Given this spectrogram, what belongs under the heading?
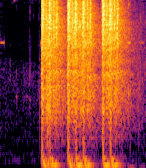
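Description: Krig assault rifle fire in the Warzone battle royale game, three loud bursts of automatic shots in quick succession, each burst lasting a fraction of a second, with no talk.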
